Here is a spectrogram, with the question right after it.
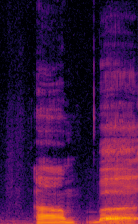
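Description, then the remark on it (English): A loud sneeze that comes out as two strained, tonal bursts, voiced and wavering much like a bleating sheep, with a brief hiss between them. “Literal Minecraft sheep over here.”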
